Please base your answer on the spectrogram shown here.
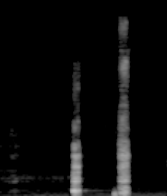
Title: Sneeze fit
